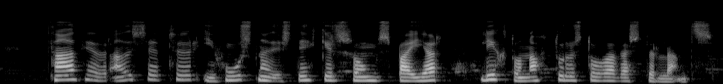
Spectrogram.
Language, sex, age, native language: Icelandic, female, 60-69, Icelandic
